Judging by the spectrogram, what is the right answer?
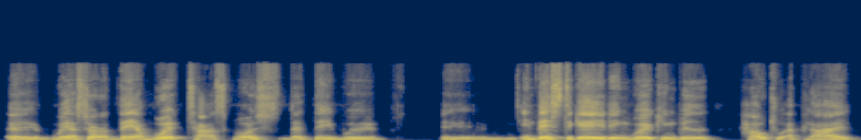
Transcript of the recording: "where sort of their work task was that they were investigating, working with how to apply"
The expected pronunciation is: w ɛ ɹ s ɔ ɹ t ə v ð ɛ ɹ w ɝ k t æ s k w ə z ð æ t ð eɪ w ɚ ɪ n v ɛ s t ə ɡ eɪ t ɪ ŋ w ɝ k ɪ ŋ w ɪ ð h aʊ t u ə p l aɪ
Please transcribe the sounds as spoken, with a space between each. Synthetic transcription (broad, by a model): w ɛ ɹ s ɔ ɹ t ə v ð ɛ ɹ w ɝ k t æ s k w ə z ð æ t ð eɪ w ɚ ɪ n v ɛ s t ə ɡ eɪ t ɪ ŋ w ɝ k ɪ ŋ w ɪ ð h aʊ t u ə p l aɪ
